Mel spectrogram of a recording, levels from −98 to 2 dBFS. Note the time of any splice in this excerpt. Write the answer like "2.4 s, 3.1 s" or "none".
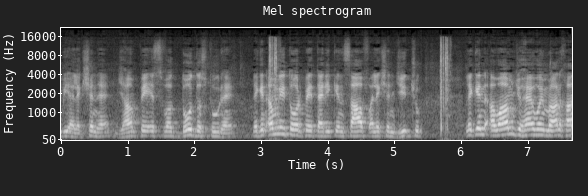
2.7 s, 5.4 s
